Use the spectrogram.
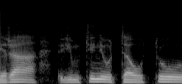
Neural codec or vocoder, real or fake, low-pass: codec, 16 kHz, 0.5 kbps, X-Codec, HuBERT features, trained on LibriSpeech; fake; 7.2 kHz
